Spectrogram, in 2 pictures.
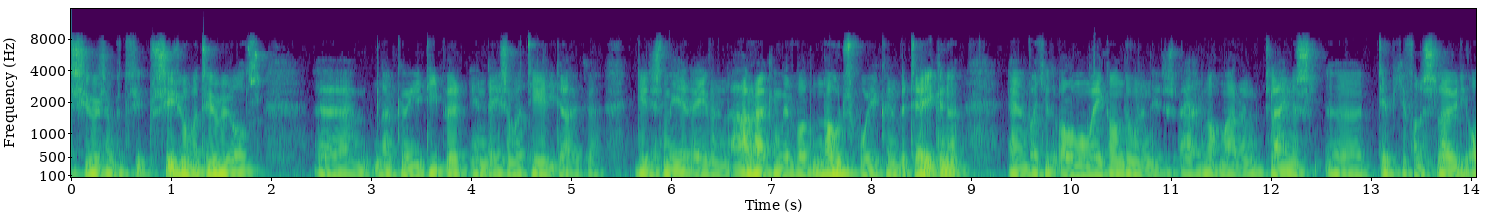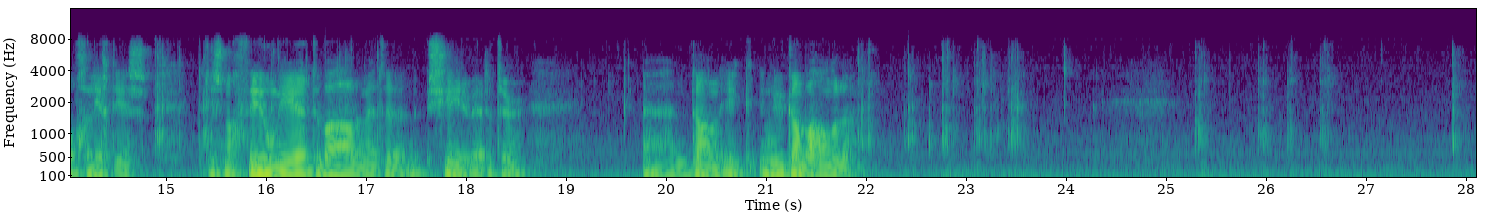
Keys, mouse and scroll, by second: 9.1 middle click, 10.2 middle click, 16.4 middle click, 22.8 middle click, 25.3 middle click, 26.2 middle click.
